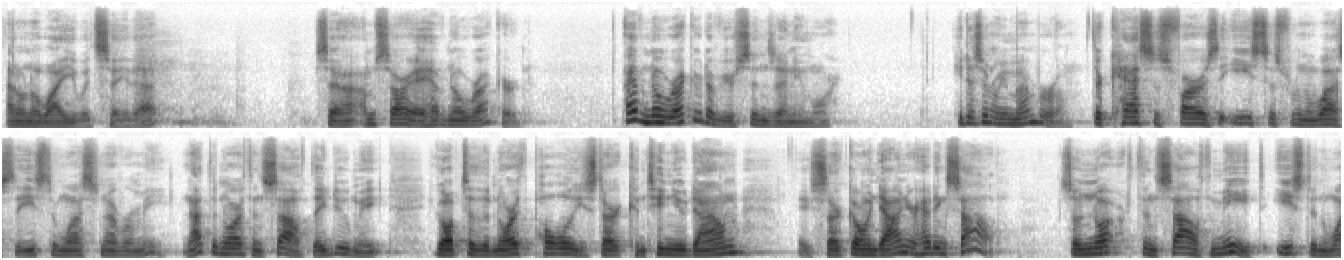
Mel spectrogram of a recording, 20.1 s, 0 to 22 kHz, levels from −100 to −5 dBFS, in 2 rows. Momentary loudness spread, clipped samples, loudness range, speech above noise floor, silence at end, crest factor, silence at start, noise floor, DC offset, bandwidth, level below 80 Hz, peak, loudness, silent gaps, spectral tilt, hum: 12 LU; under 0.1%; 6 LU; 43 dB; 0 s; 20 dB; 0.05 s; -71 dBFS; under 0.1%; 18 kHz; -72 dBFS; -8 dBFS; -29 LUFS; none; -4.5 dB/octave; none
